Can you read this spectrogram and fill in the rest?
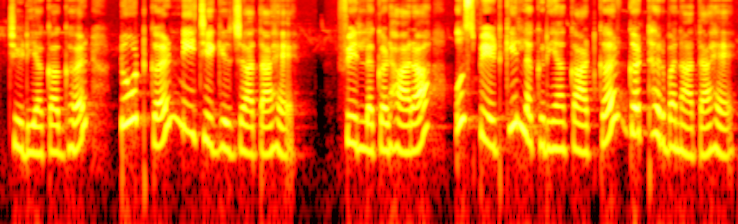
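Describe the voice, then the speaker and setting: A woman's voice: sits high, no room sound, studio quality. A woman narrating a scripted children's cartoon story.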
